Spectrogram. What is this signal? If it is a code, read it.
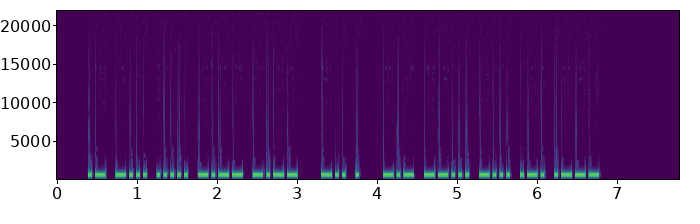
Morse code, heard as a keyed tone, about 28 wpm, 700 Hz. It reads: AB5YY DE K7BRJ
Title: USA Callsign DE Callsign - 5 Characters - 28wpm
